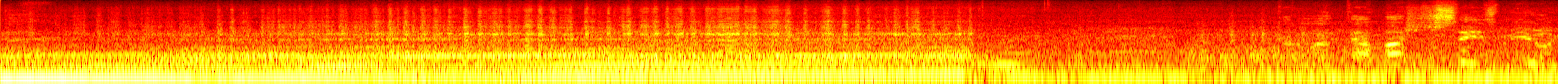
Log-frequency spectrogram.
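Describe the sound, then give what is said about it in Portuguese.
A car engine screams at high revs against the electronic rev limiter, set up to beep for the shift and then cut, holding a loud, steady buzzing drone for several seconds before dropping abruptly; voices are briefly audible afterward. “Ele tem o um corte eletrônico.”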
